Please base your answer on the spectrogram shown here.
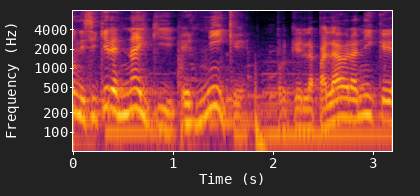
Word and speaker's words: Nike: porque por último ni siquiera es nike es ni que porque la palabra ni que es una diosa griega y en grecia no se pronuncia en inglés es ni qué pero bueno porque toda mi ropa es nike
